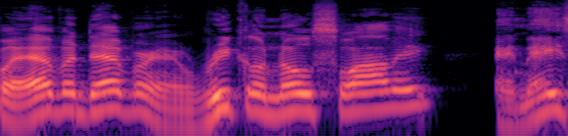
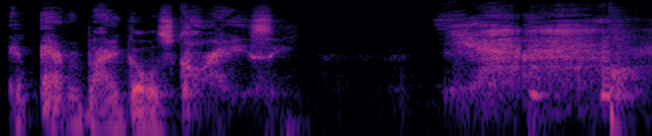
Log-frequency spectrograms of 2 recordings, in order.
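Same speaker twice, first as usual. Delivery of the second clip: hushed aside; 7 semitones lower, 17 dB quieter than usual. Retold or imitated. Aside after crowd greeting.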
